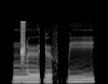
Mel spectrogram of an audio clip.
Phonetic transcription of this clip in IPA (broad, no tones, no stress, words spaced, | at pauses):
ŋ͡ǁøɗøf k͡pi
